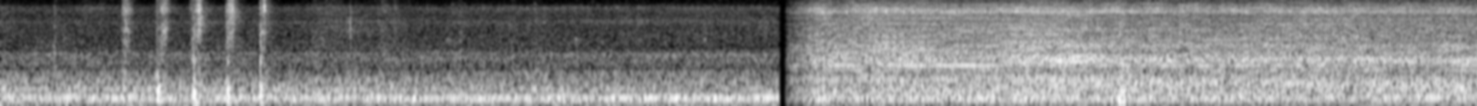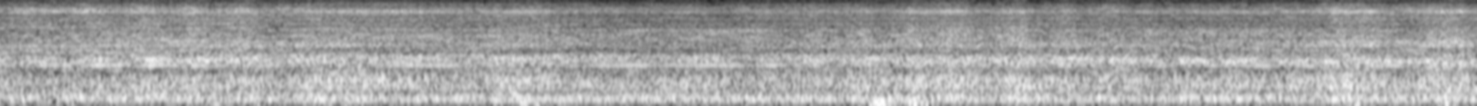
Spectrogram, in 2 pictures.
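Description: A few light clicks of a glue brush against its pot. Then, after an abrupt cut, the steady running of a workshop machine's electric motor, a constant hiss with a faint whine.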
